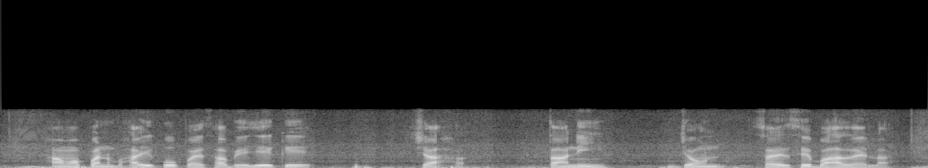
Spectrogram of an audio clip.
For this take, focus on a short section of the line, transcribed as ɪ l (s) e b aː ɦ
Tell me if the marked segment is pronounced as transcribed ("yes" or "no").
yes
